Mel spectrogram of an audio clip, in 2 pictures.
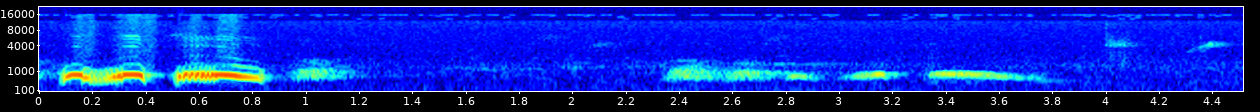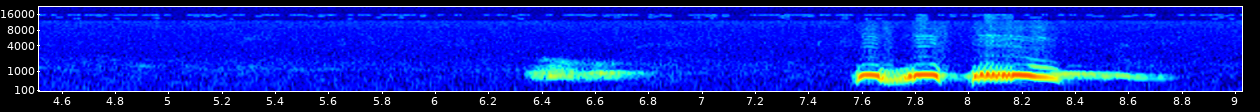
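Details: Decoy spotted dove cooing at speed to lure wild doves: a loud rolling, wavering coo phrase, softer short coos in the middle, then the loud phrase again, with silence between.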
